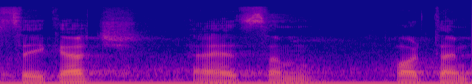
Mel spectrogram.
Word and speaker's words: Szekacs: this presentation will be the pronunciation of my name so again it's somewhat say catch i had some hard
